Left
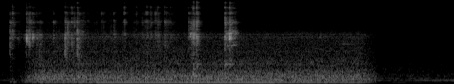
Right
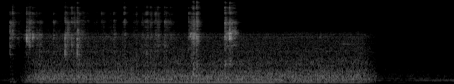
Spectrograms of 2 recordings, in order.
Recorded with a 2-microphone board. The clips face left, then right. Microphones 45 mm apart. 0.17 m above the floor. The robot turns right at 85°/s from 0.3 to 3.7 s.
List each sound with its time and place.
0.1 s crumpling: 10° left (ahead or behind), 1.5 m; by 1.8 s 45° right (ahead or behind), 1.5 m
1.9 s a camera shutter: 20° right (ahead or behind), 1.1 m; by 2.5 s 25° left (ahead or behind), 1.1 m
